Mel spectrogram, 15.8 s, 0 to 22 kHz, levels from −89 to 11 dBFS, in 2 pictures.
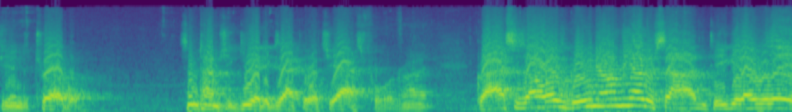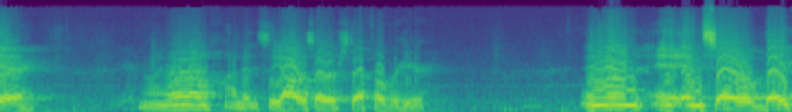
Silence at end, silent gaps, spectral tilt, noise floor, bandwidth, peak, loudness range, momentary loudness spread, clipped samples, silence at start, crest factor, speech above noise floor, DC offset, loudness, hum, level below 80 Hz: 0 s; none; -4.5 dB/octave; -31 dBFS; 17.5 kHz; 0 dBFS; 6 LU; 11 LU; 0.4%; 0 s; 6 dB; 27 dB; under 0.1%; -5 LUFS; none; -34 dBFS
